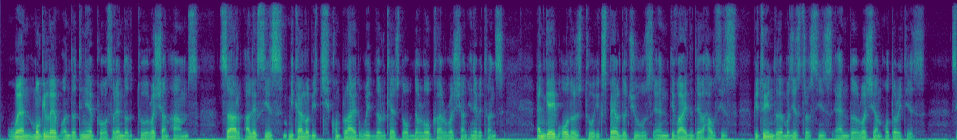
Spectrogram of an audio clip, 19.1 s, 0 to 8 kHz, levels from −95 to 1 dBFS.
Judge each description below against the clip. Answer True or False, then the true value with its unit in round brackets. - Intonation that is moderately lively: False (2.3 semitones)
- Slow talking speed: True (125 wpm)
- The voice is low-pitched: True (95 Hz)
